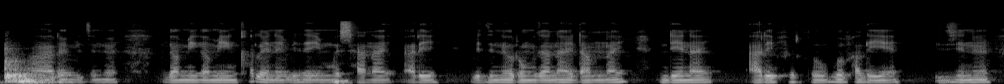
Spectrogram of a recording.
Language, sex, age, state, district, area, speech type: Bodo, male, 18-30, Assam, Kokrajhar, rural, spontaneous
